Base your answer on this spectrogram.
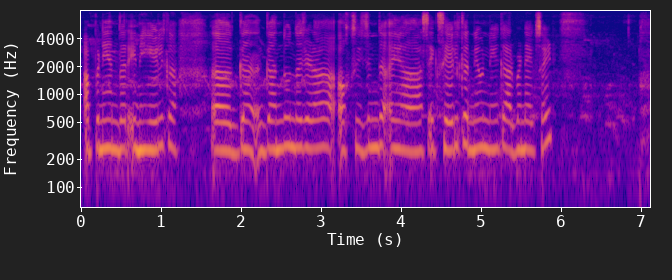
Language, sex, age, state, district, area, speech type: Dogri, female, 30-45, Jammu and Kashmir, Udhampur, urban, spontaneous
